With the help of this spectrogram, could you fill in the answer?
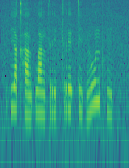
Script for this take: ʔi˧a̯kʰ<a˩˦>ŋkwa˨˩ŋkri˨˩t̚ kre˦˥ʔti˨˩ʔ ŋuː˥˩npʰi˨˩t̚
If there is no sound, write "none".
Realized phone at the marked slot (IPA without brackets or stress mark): a˩˦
